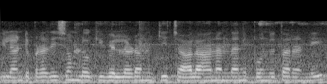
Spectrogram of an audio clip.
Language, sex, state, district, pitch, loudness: Telugu, female, Telangana, Nalgonda, 170 Hz, -15 LUFS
